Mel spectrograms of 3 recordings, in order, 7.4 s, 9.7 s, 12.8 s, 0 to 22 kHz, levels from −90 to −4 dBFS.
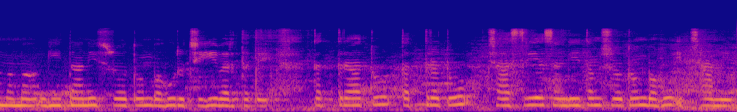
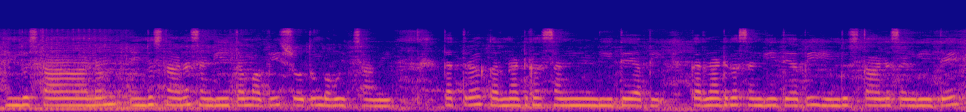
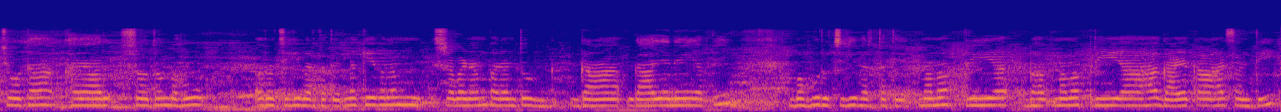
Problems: background sounds at intervals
